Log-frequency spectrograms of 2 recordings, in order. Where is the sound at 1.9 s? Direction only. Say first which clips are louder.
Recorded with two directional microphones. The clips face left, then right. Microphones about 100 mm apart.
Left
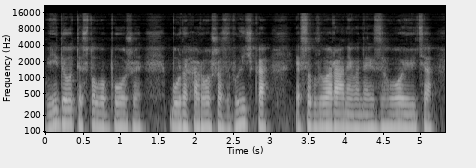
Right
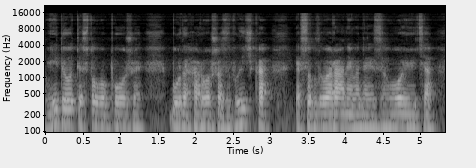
Even; 20° right (ahead or behind).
